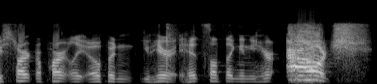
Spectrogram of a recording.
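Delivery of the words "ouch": high loud orc ouch; orc yelp. Acted. GM voices orc hit by door.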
